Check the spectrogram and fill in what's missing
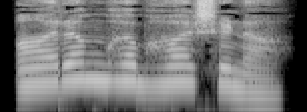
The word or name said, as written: ಆರಂಭಭಾಷಣ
